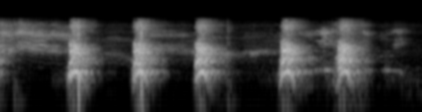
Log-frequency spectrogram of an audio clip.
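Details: Indoors, a female labrador retriever who hates cats barks at one displayed on a computer. Five forceful barks come at uneven intervals, with a faint whine at the end.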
